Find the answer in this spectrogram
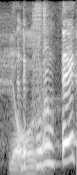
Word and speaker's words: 구름대: 이거 무슨 때로 려다 구름떼가 아니고 구름 대입니다 요거는 구름대 같아 보여요 름 같다 보 발음이 구름대 구름대 하다 보니까 그렇게 들리는데 구름대 예 어떤 구간대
